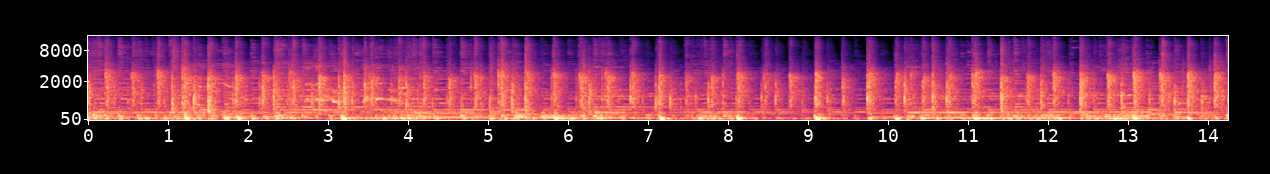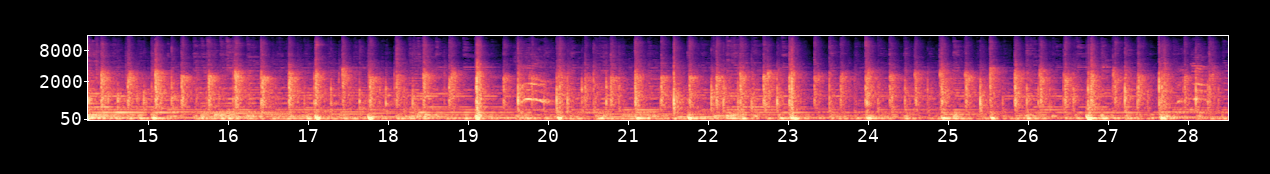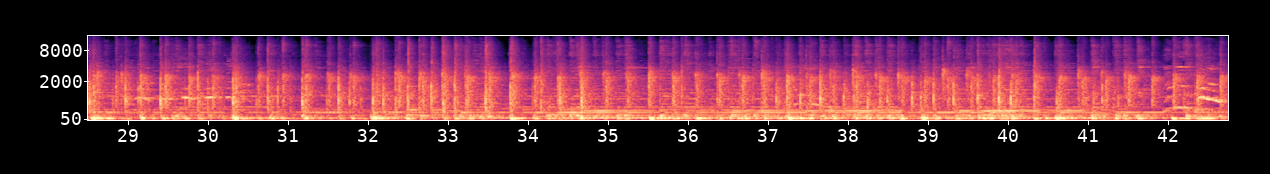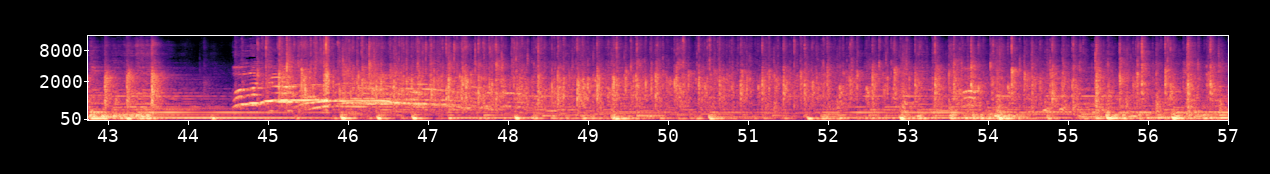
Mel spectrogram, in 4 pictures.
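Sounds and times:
dancer's shoe footwork: 0.0s - 44.5s, 45.2s - 57.0s
flamenco guitars playing: 0.0s - 57.0s
handclaps: 0.0s - 57.0s.

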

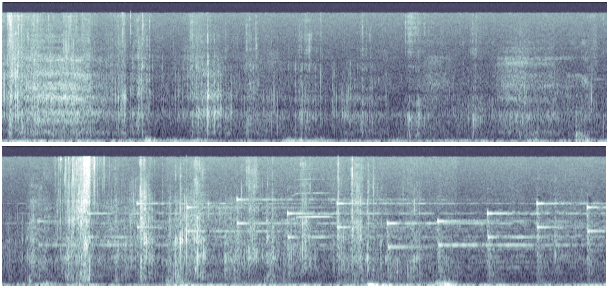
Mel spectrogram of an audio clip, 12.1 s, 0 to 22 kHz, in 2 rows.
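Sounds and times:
soft footsteps: 0.0s - 5.0s, 5.7s - 12.0s.

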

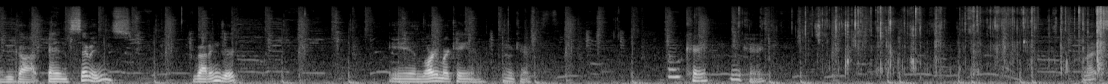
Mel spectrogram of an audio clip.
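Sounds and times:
soft background music: 0.0s - 11.0s
wrapper crinkling: 7.9s - 11.0s.

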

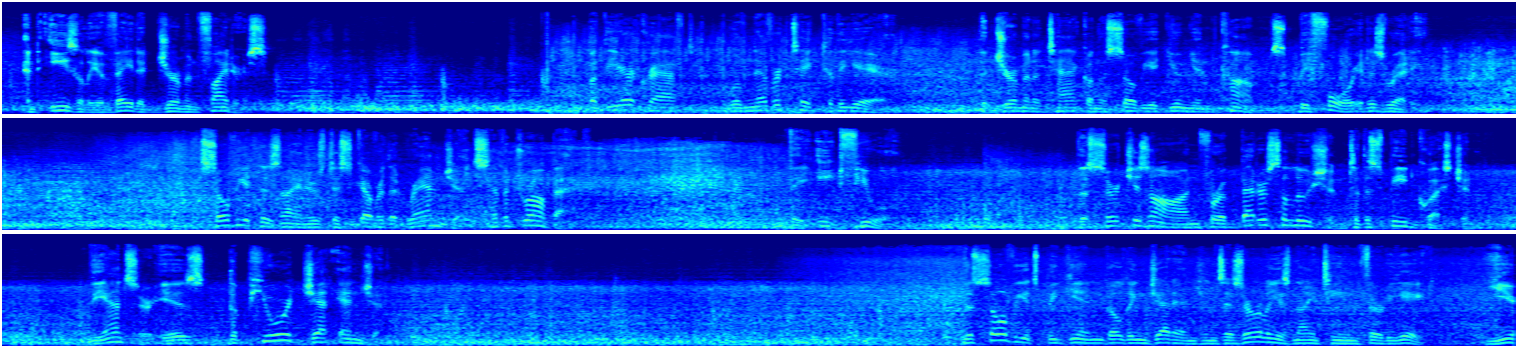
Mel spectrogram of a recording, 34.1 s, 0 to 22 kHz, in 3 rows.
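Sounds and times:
propeller aircraft engine: 10.7s - 17.5s.

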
